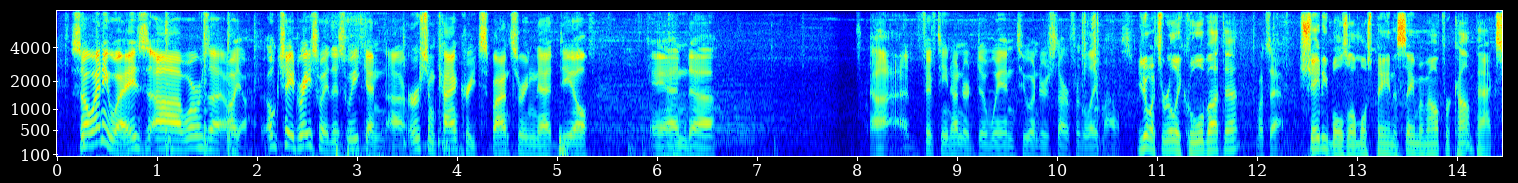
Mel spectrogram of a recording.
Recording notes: LIVE FROM BIG D's PIZZA.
